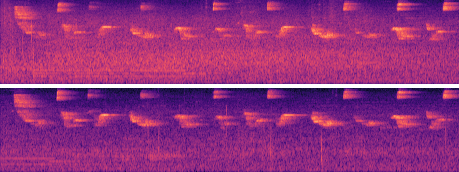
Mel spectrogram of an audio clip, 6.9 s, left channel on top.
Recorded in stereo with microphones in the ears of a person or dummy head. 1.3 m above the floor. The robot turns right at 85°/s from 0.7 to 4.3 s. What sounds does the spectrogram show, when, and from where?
0.2 s a bird: 45° right (ahead or behind), 3 m; by 6.8 s 5° left (ahead or behind), 3 m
